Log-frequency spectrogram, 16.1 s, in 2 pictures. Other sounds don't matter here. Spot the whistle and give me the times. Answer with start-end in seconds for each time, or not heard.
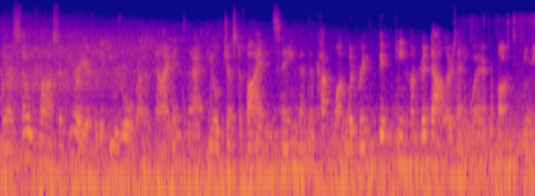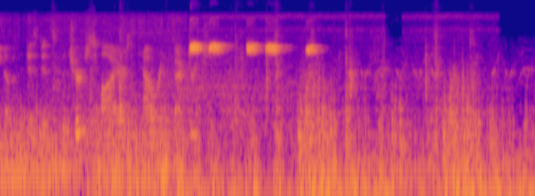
10.7-12.8.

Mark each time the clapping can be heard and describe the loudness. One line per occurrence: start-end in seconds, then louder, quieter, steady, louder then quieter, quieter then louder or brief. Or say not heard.
not heard.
